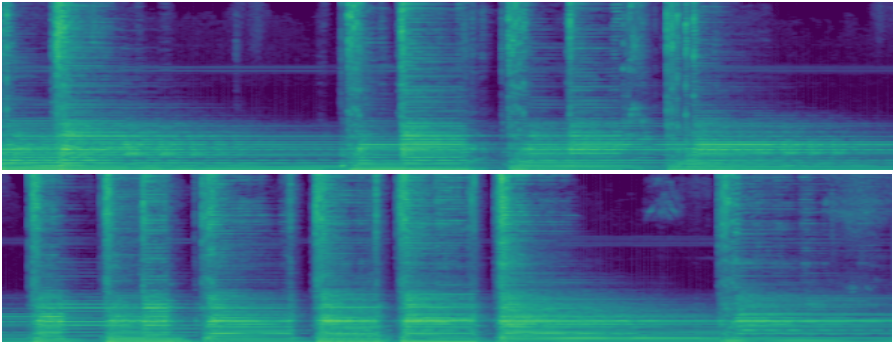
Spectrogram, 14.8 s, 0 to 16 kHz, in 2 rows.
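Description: Soloking MT-1 FM Custom 24 Tele electric guitar on its bridge pickup, played through a Nano Cortex with light reverb: loud, sustained distorted chords and notes ringing in successive strummed phrases, without talk.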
